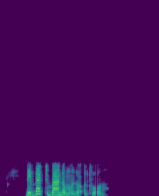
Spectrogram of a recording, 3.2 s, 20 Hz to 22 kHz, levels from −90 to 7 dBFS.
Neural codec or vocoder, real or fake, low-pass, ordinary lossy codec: none; real; 3.6 kHz; Opus, 32 kbps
